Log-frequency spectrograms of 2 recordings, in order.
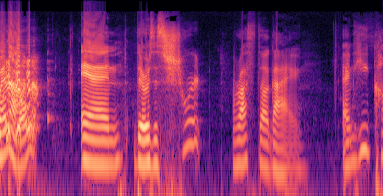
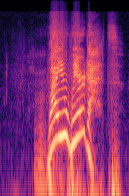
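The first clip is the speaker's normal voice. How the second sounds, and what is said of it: Imitates a Rasta man's accent. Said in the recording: “this is his exact tone and his accent.”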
